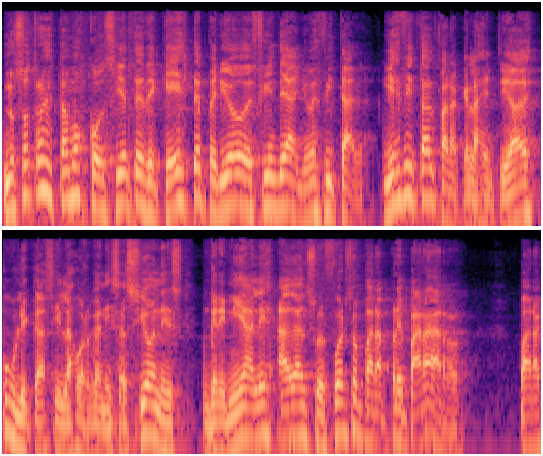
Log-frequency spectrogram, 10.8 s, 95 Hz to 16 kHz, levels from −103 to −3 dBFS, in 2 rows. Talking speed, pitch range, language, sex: 170 wpm, 115-155 Hz, Spanish, male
